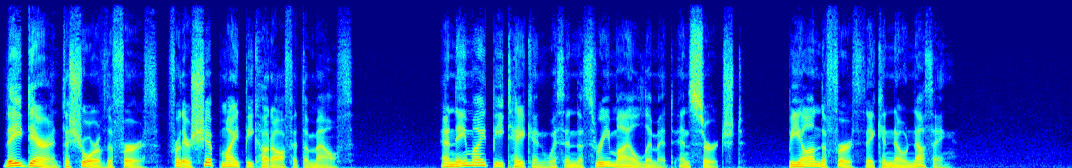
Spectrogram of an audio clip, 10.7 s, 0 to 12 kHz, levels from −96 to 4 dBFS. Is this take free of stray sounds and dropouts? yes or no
yes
